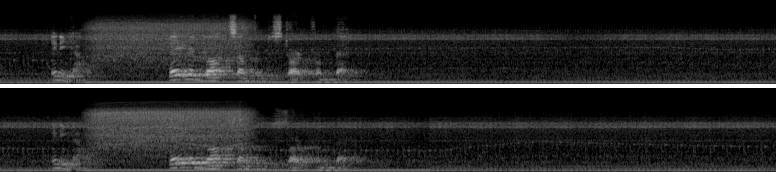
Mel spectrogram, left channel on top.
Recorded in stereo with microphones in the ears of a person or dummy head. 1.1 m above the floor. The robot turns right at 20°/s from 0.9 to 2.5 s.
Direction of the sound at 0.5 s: 40° left (ahead or behind).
